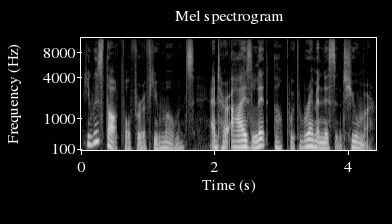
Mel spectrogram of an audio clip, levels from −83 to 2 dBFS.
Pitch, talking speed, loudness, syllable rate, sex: 135 Hz, 205 wpm, -21 LUFS, 5.2 syllables/s, female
